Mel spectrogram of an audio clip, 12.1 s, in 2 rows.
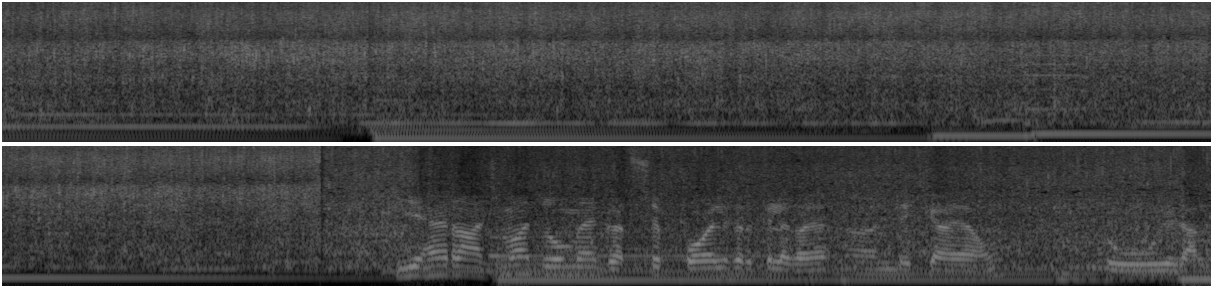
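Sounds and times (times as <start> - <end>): onions sizzling in oil: 0.0 - 12.0
slow held chords music: 0.0 - 12.0.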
